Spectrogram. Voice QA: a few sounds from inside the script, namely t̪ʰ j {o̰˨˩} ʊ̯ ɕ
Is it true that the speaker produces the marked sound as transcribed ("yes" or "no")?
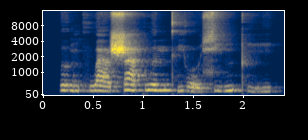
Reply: yes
